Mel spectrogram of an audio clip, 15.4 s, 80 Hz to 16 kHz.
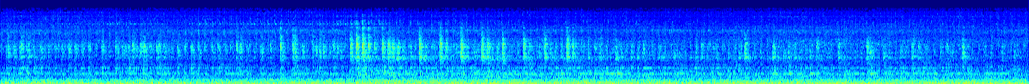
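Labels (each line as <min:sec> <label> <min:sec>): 0:00.0 Sound coming from the wires of a cable ferry. 0:15.4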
